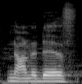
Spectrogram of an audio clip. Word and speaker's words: NONNATIVE: tomato tomato Vibram Vibram non-native nonnative however it is if somebody knows the true answer please let us know but I did go through their videos and I believe the correct pronunciation is nonnative so I got I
